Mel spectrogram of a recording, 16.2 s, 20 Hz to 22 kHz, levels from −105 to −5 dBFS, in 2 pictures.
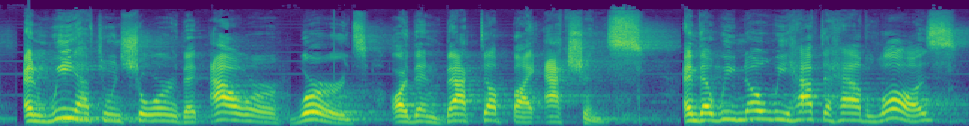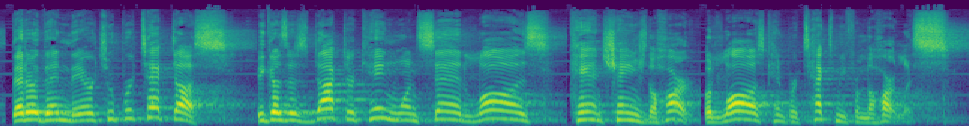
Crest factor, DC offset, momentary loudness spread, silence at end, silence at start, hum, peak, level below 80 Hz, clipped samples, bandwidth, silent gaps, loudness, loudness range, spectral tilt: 18 dB; under 0.1%; 8 LU; 0 s; 0.2 s; none; 0 dBFS; -70 dBFS; under 0.1%; 17.5 kHz; none; -19 LUFS; 2 LU; -2.5 dB/octave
